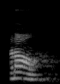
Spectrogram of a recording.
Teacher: जीभ हमारी जल्दी से ऊपर जाके नीचे आ जाती है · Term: उत्क्षिप्त व्यंजन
